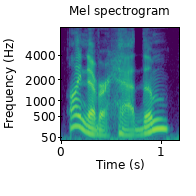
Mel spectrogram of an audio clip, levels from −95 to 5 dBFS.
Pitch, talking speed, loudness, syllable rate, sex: 135 Hz, 205 wpm, -18 LUFS, 5.2 syllables/s, male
